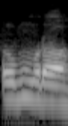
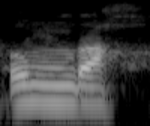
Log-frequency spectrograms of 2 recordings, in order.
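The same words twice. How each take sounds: First: The second syllable has an 'o' vowel. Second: The second syllable has no 'o' vowel. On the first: The speaker calls it wrong. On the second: The speaker calls it right.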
